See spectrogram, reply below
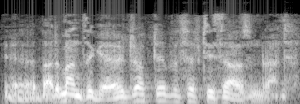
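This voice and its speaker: An actor playing a frank witness in a radio crime drama, speaking with deliberate theatrical phrasing. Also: male voice, mid-range voice, big pitch swings, very noisy. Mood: musing, emphatic. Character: frank, animated male witness musing on a murder victim. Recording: dull vintage radio recording.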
